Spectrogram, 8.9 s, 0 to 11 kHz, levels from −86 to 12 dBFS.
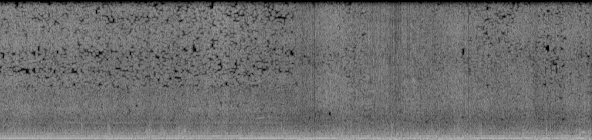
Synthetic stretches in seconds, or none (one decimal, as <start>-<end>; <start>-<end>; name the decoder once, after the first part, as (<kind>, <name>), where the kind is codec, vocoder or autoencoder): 5.5-6.3 (vocoder, WaveNeXt)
